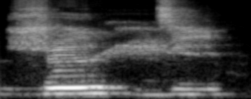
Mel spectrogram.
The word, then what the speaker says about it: jeudi: Esse je, a primeira sílaba, som fechado. Je, je. E a segunda sílaba, feliz. Jeudi.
